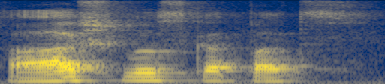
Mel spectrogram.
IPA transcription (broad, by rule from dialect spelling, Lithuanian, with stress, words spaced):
ˈɐʃ ˈʋʲɪskɐ ˈpɐts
